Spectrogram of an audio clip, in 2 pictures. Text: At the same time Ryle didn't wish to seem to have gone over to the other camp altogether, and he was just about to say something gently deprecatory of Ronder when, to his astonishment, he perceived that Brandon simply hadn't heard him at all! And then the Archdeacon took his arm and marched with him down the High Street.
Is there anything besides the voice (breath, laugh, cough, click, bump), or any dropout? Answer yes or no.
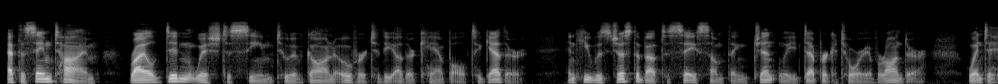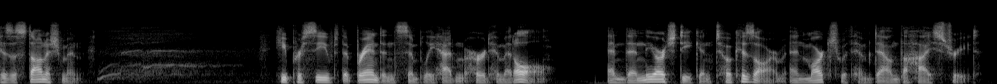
yes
